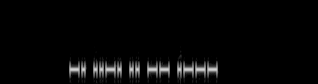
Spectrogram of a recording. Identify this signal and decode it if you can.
Morse code, heard as a keyed tone, about 42 wpm, 690 Hz. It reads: NFIMJ
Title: Code Groups - 5 Letters - 40wpm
